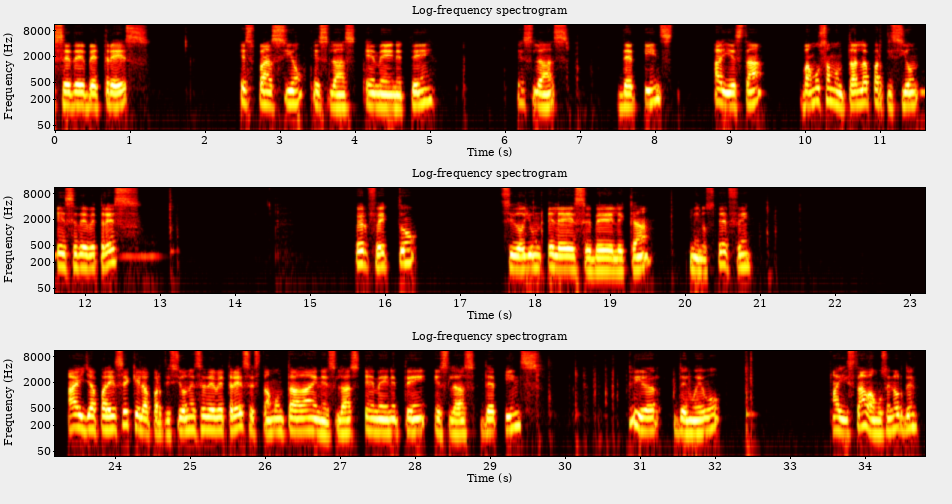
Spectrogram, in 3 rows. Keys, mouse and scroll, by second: 0.0-0.8 typing, 2.2-4.2 typing, 5.6 typing, 6.6-7.0 typing, 7.3 Tab, 12.9 Return, 17.5-21.3 typing, 26.1-28.1 drag, 29.4-31.0 typing, 31.1 Up, 31.3 Up, 32.2 Return.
